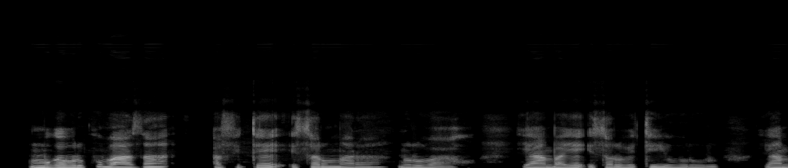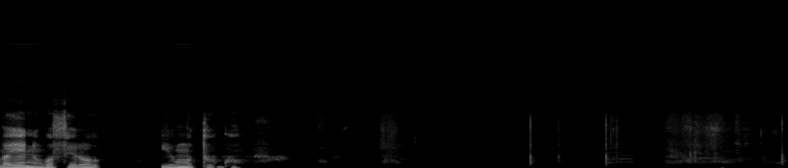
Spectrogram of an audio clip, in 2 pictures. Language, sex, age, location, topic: Kinyarwanda, female, 50+, Musanze, education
